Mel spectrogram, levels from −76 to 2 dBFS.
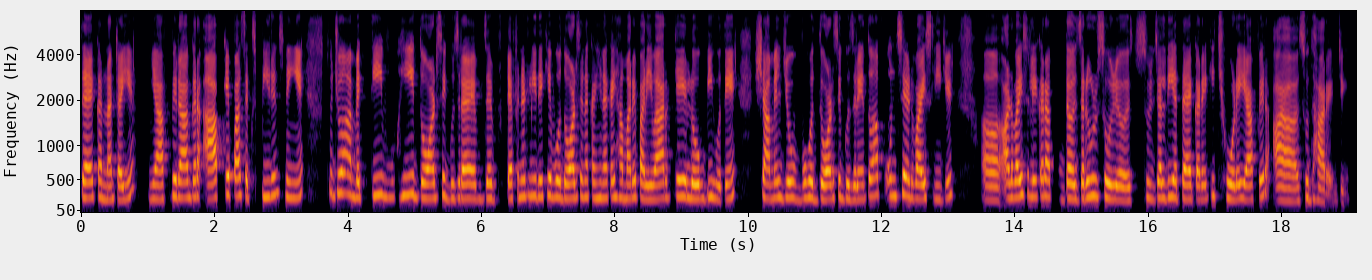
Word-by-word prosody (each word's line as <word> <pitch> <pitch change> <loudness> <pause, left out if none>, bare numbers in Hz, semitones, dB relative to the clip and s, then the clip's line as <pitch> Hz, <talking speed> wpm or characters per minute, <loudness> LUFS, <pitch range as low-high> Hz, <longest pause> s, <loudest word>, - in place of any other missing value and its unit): तय 230 -1 +5
करना 210 -4 0
चाहिए 210 +6 0 0.3
या 210 -1 +2
फिर 250 -2 +3
अगर 235 +2 +2 0.2
आपके 235 +6 +4
पास 255 +1 +3
एक्सपीरियंस 265 +4 -5
नहीं 230 -2 -2
है। 260 - +1 0.4
तो 300 - -8
जो 295 +2 0
अ, 290 -2 +1
व्यक्ति 240 +2 -1
वही 260 +4 -2
दौर 220 -1 +3
से 265 +3 -2
गुज़रा 220 -1 +1
है। 215 0 +4
जब 220 0 -1 0.2
डेफ़िनेटली 250 +3 0
देखिए 245 +2 +1
वो 240 -1 +2
दौर 225 -1 +3
से 255 - -4
ना 240 - -3
कहीं 230 -1 -4
न 225 - +1
कहीं 235 +1 -1
हमारे 230 0 -1
परिवार 210 +1 +2
के 250 0 +4
लोग 215 -1 +2
भी 245 - -2
होते 205 +2 -2
हैं 255 - +1 0.4
शामिल 230 0 +1
जो 235 - +4
वो 230 0 +3
दौर 210 0 +3
से 250 +3 -5
गुज़रे 205 -1 +1
हैं 210 - -3
तो 255 - +1
आप 270 +1 -2
उनसे 255 +2 +2
एडवाइज़ 220 -3 +1
लीजिए। 210 +3 -5 0.5
अ, 200 +1 0
एडवाइज़ 240 +5 +2
लेकर 245 +1 0
आप 245 - +2 0.2
द 220 -1 +6
ज़रूर 245 +3 +2
सोय 210 -6 +2
सुल 210 +4 -9
जल्दी 230 +2 +1
अ, - - +5
ये 230 - 0
तय 215 -1 +4
करें 205 0 +1
कि 255 - -8
छोड़ें 215 -2 +1
या 210 -2 +2
फिर 255 +2 +1
अ, 190 -7 0
सुधारें। 195 -2 -4
जी। - - -15
230 Hz, 215 wpm, -20 LUFS, 215-245 Hz, 0.5 s, द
